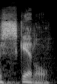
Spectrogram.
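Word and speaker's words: Scytl: data, is offshored to Skittle. It's pronounced Seitel, but I'm going to call him Skittle.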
